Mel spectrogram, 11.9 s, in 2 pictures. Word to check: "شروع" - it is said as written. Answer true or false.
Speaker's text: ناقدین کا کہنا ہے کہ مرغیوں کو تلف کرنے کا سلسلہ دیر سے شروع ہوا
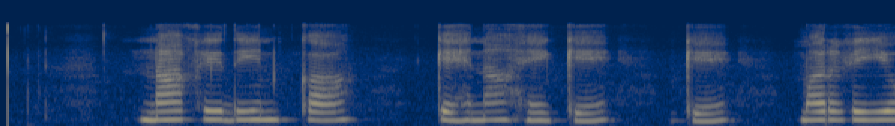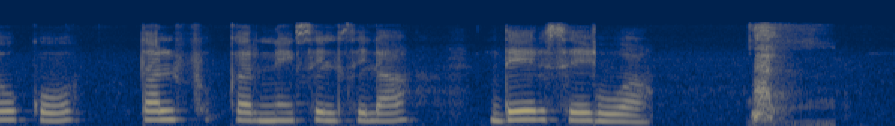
false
